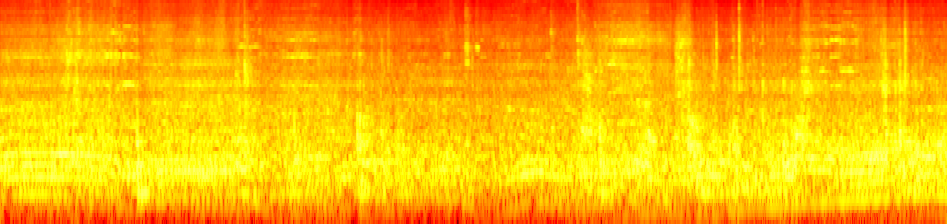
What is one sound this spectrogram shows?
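Walls crash and crumble under a bulldozer.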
